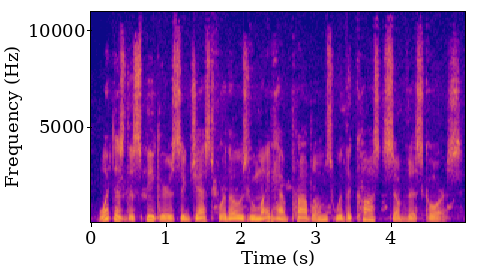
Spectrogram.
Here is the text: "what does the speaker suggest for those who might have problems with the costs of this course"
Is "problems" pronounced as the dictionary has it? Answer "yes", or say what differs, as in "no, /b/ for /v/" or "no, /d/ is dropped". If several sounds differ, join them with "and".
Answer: yes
